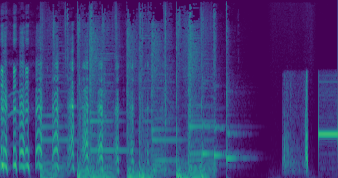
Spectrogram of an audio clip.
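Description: telephone call ringing tone

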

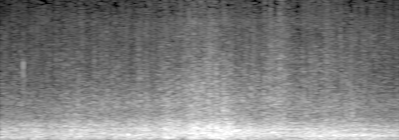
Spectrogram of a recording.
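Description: gentle sea waves

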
